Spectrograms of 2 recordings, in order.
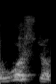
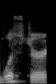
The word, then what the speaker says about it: Worcester: First of all, uh the town he's from is from Worcester. It's pron it's pronounced Worcester. It's spelled W O R C T R. It's one of those weird English pronunciations.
